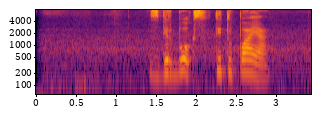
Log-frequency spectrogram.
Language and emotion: Russian, angry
